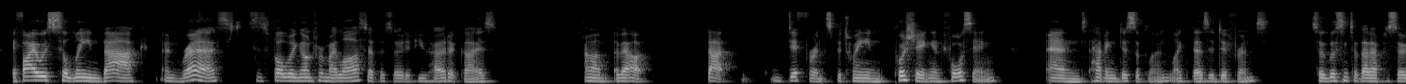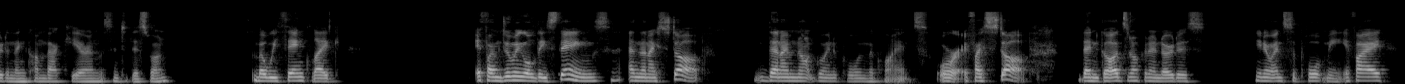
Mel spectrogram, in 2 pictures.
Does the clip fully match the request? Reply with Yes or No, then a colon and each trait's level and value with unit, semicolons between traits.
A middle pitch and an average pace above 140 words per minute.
Yes: medium, 155 Hz; average, 195 wpm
